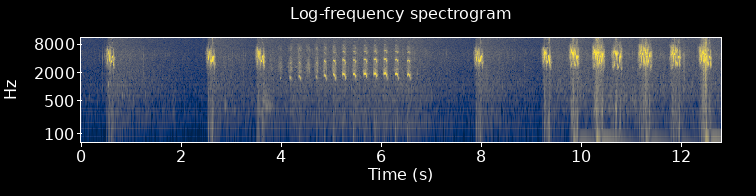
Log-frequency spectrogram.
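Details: Osprey calling at the nest on Kent Island, Maryland, from a nest camera on the afternoon of 26 July 2018, home of a mated pair: single sharp chirps, a short run of rising harsher notes, then a string of loud piercing chirps.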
